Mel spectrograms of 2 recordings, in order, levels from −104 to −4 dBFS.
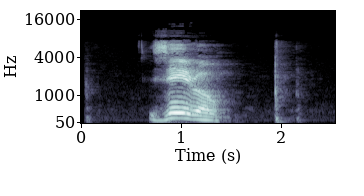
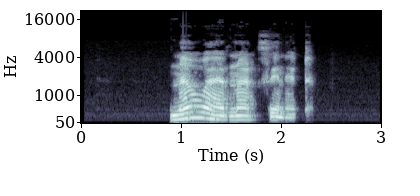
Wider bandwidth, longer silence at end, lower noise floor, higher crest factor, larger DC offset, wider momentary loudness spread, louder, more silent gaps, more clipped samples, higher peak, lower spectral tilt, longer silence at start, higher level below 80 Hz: second, 7.6 kHz vs 9.6 kHz; about the same, 0.6 s vs 0.7 s; about the same, -72 dBFS vs -71 dBFS; about the same, 18 dB vs 18 dB; neither; first, 18 LU vs 12 LU; about the same, -15 LUFS vs -15 LUFS; neither; neither; about the same, -2 dBFS vs 0 dBFS; second, -3.5 dB/octave vs -5.5 dB/octave; second, 0.7 s vs 0.9 s; second, -64 dBFS vs -56 dBFS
